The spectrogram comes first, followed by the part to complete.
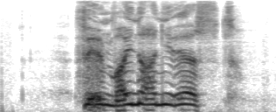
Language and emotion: Russian, angry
